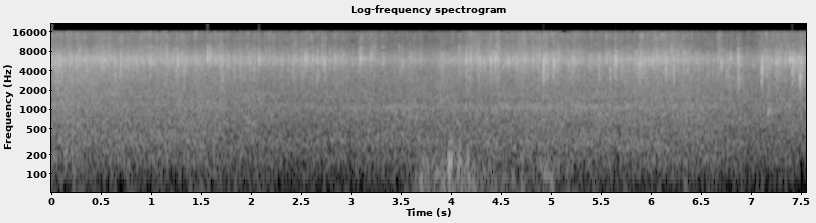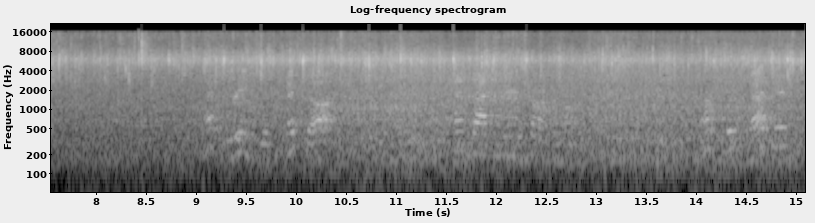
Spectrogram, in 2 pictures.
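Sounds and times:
heavy rain pouring: 0:00.0 - 0:15.0
water splashing in puddles: 0:00.0 - 0:15.0.

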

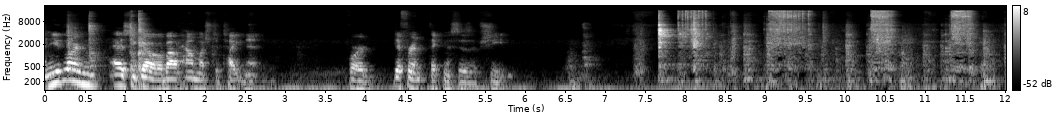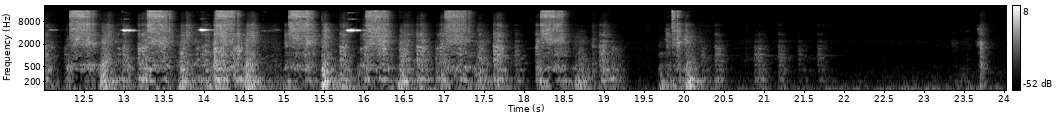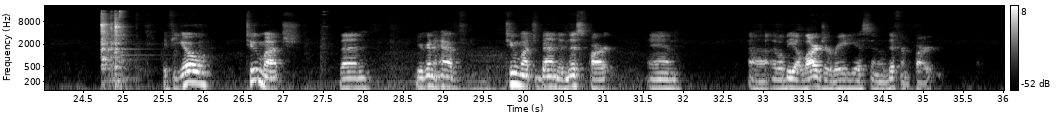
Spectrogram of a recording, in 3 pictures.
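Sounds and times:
slip roller scraping metal sheet: 0:09.0 - 0:19.0.

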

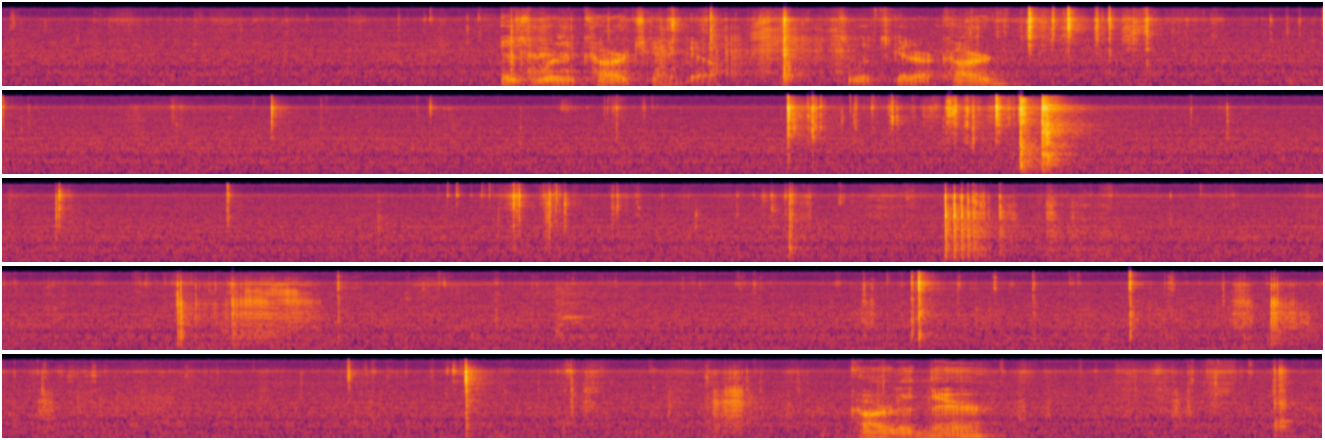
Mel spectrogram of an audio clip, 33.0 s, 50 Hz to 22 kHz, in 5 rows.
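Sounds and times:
small electronic parts clicking: 0:05.1 - 0:06.8.

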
